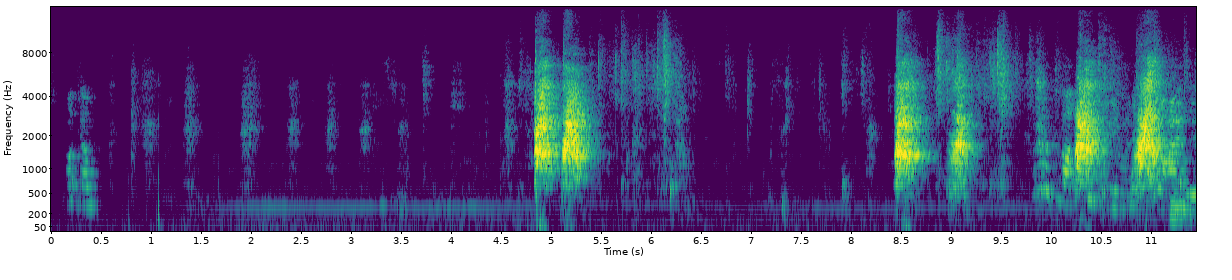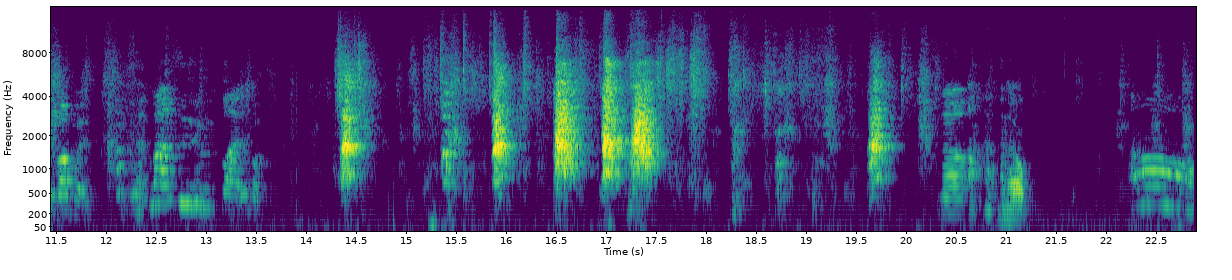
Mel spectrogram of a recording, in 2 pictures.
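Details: Young border terrier playing and catching bubbles indoors, letting out clusters of sharp, excited barks and yips in several bursts, with short whining tones between, while people talk in the background.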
